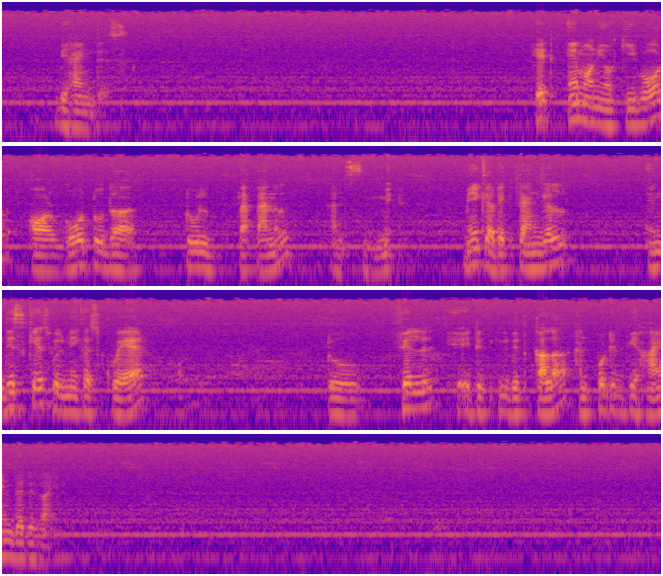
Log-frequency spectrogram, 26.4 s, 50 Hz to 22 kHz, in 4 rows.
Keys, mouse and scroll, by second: 1.1 click, 16.0 click.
